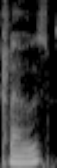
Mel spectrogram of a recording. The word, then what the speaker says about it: clothes: to pronounce the word close but if you say it fairly quickly it sounds very similar to close as in Close the Door furniture furniture furniture consists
